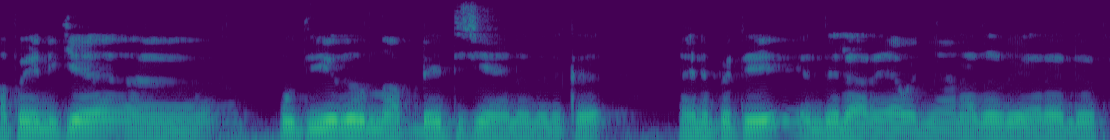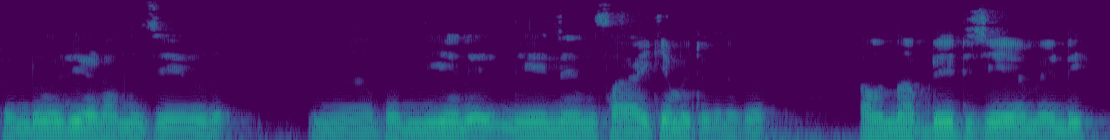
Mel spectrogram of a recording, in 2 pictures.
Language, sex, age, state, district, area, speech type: Malayalam, male, 30-45, Kerala, Idukki, rural, spontaneous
